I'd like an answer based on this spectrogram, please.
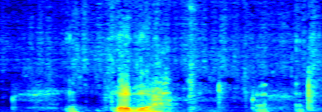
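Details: Free-range wild boar in the morning, one of three eating feed after a hungry night; one deep, harmonic grunt lasting about a quarter second, with a man's voice talking before and after.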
